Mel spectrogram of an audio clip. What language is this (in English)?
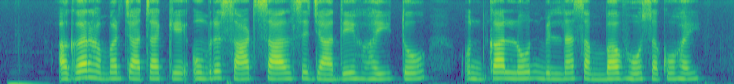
Magahi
